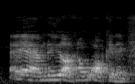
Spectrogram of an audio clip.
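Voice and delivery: a quick mock Bronx strut in the voice; hint of a New York tough guy; New York accent. Shown as a demonstration. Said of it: "like, Bronx style, like, you know, New York".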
